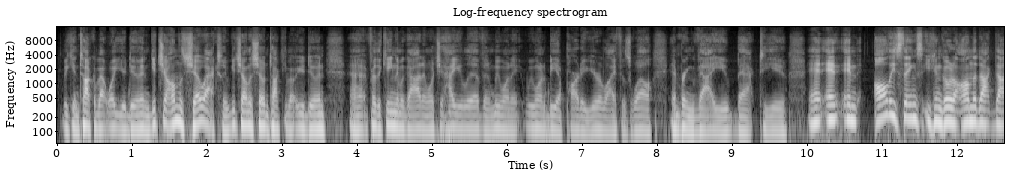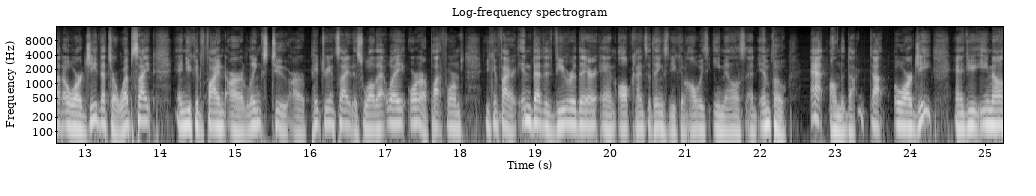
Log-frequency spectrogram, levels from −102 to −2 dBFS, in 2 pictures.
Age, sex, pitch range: 40-59, male, 110-150 Hz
